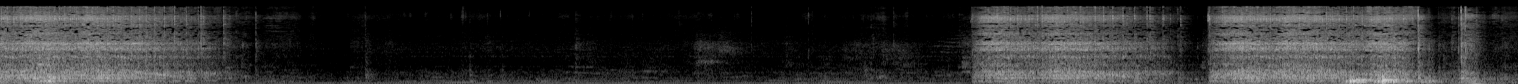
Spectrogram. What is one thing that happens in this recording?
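A sewing machine whirs and rattles as it stitches.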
